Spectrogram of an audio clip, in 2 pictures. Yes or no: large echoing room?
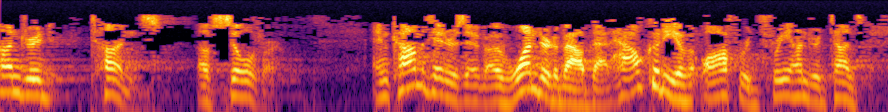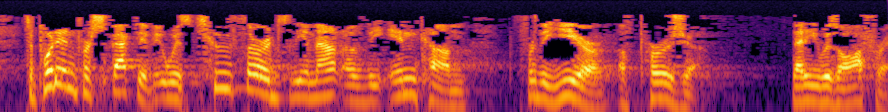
yes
